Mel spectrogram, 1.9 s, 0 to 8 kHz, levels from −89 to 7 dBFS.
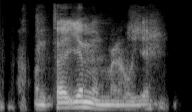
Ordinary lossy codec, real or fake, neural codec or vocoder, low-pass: MP3, 64 kbps; fake; codec, 16 kHz, 2 kbps, FunCodec, trained on Chinese and English, 25 frames a second; 7.2 kHz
